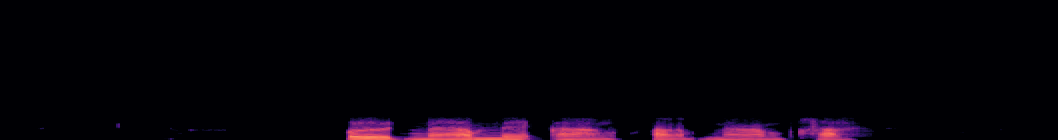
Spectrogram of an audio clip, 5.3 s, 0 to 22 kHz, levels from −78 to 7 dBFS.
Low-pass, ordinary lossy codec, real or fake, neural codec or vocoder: 3.6 kHz; none; fake; codec, 44.1 kHz, 2.6 kbps, SNAC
